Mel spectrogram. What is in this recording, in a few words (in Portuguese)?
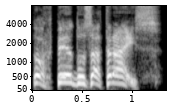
Speech Alarms Torpedo Back, PT BR; World Of Warships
